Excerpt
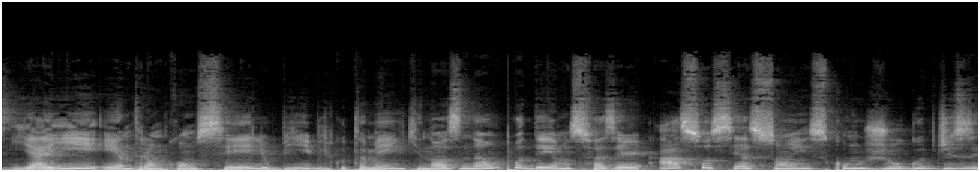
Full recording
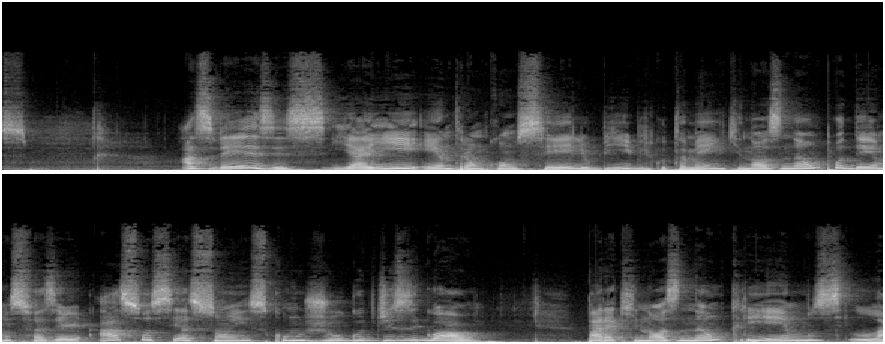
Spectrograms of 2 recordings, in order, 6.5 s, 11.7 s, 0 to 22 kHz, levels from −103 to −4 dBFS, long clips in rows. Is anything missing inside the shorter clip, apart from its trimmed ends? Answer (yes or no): no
